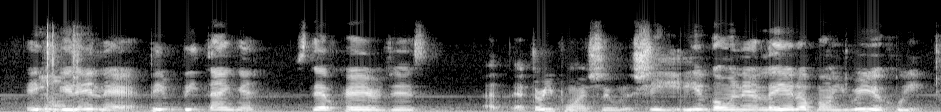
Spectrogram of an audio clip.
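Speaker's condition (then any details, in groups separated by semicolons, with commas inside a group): Cerebral palsy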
